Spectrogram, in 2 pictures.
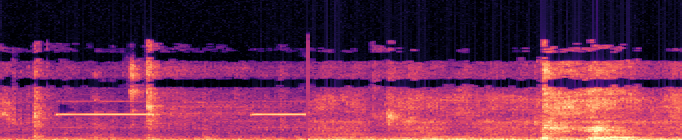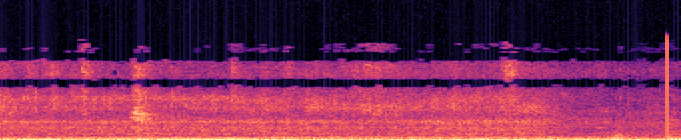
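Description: City bus engine running, heard from inside the passenger cabin as a steady low rumble that grows louder about one and a half seconds in. A high electronic beep repeats a few times during the first second and a half.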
